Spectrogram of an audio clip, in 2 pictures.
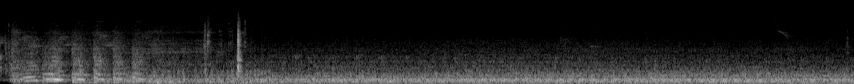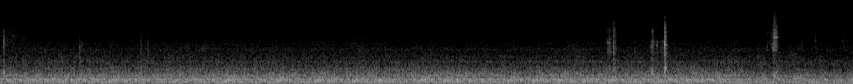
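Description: Twin-turbo Subaru Forester on a street test drive, a steady loud engine and road drone running throughout with a few brief sharp knocks and clicks, no talking.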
